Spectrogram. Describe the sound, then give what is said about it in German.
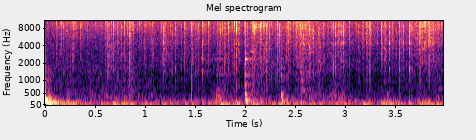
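Tofu nuggets sizzle in a pan, a steady dense crackle with scattered louder pops and clicks, continuous, with no one talking. “Hört sie das? Und es klingelt und es klingelt vor sich hin.”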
